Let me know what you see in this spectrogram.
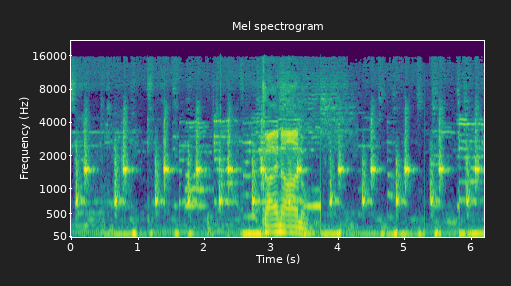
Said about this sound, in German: Piepst jetzt halt. Warum auch immer. Ich habe keine Ahnung, was jetzt los ist.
